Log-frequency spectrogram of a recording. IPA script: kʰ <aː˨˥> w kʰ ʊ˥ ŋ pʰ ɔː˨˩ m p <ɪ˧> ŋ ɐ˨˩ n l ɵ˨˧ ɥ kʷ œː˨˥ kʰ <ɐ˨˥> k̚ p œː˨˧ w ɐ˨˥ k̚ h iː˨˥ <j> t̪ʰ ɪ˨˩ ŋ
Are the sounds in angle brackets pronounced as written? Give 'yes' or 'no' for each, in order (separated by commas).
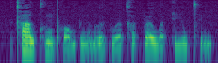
no, no, yes, no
